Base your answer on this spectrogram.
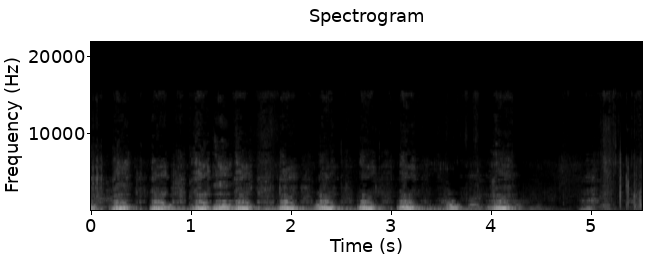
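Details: Deep barking from a black male Tibetan Mastiff (Bhote kukur) in Eastern Nepal: about ten gruff, resonant barks spaced roughly half a second apart, then fading to quiet near the end.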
